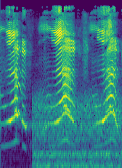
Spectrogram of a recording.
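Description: A baby cries in three high, wavering wails, the later two rising and falling in pitch, loud over a steady low rumbling noise that starts after the first cry.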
